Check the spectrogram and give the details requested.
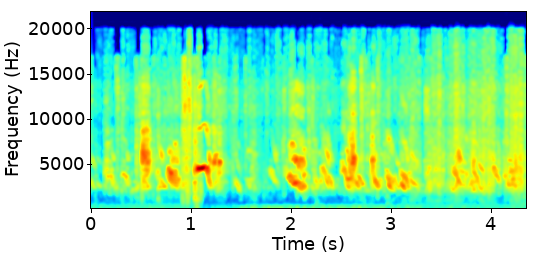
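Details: Chicks feeding on rice, a burst of bright, shrill peeps with one clear slurred note near the first second, then a continuing chorus of overlapping high chirps and soft pecking taps.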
